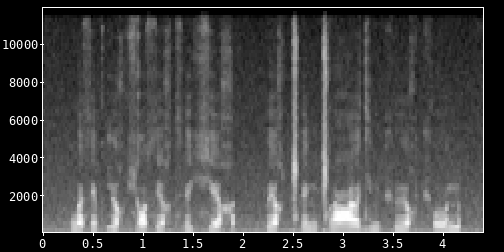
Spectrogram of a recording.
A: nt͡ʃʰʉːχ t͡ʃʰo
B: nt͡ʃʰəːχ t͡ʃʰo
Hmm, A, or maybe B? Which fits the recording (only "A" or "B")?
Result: A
